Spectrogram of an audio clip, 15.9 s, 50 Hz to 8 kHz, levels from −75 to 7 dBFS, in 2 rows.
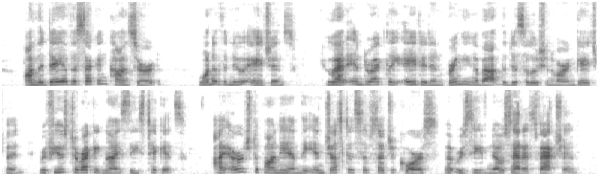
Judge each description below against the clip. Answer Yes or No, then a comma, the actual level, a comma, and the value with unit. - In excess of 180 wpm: No, average, 165 wpm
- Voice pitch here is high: Yes, high, 225 Hz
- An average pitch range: Yes, average, 4.0 semitones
